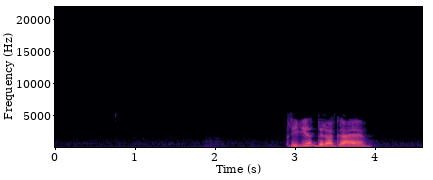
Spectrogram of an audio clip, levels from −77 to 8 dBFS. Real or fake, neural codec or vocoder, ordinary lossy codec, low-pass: fake; vocoder, 22.05 kHz, 80 mel bands, WaveNeXt; MP3, 24 kbps; 5.4 kHz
